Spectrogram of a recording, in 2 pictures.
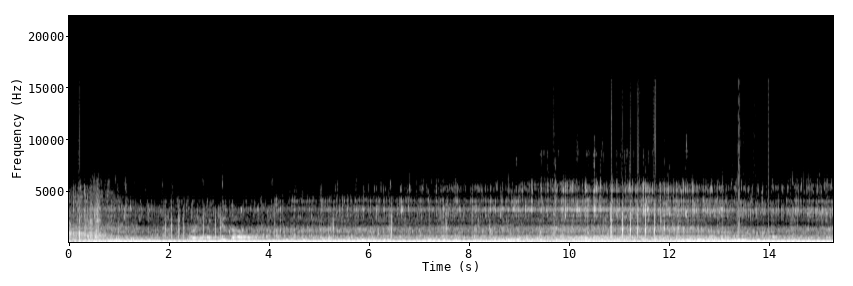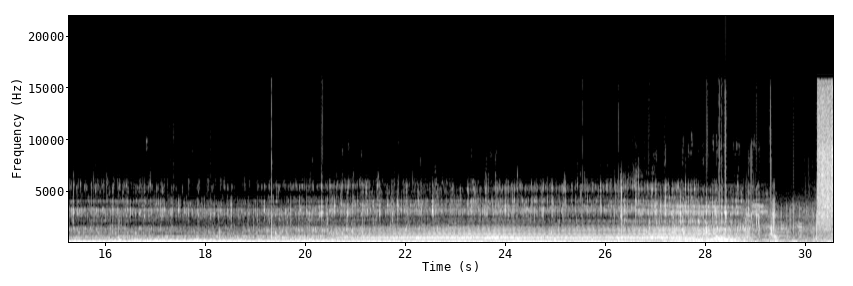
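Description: Steady low electric hum of a small submersible fountain pump, heard with the camera underwater in the pond, with a run of faint clicks about ten seconds in.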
